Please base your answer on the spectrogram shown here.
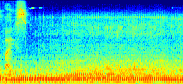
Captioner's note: motorbike engine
